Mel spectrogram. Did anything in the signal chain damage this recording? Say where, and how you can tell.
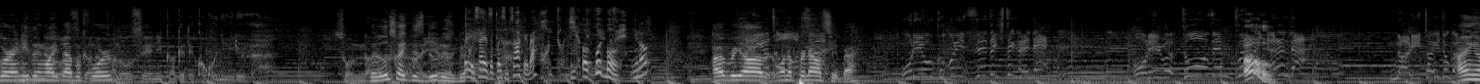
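Yes. From 4.65 s to 6.51 s there is a section at the wrong speed, running at 2.0 times its proper rate. This most likely happened at the editing or playback stage, where that stretch was clocked against the wrong rate and the samples were read out too fast. Because speed and pitch are tied together, the sound there is hurried and jumps up by roughly ten semitones, then drops back to normal at 6.51 s.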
